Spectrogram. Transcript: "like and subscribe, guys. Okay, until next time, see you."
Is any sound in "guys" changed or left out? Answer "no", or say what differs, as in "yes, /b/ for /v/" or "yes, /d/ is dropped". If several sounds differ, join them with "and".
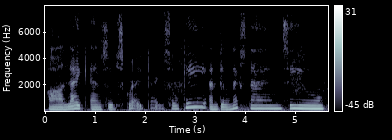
yes, /s/ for /z/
